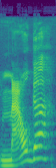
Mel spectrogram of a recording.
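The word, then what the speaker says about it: Mauga: this wrong or right malga I think is how you say it m AU GA he is a Samoan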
